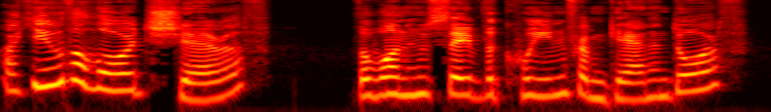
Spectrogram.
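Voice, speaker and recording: A man voicing a curious, excitable woman traveler in a storybook reading. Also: extremely high pitch, normal speed, no room sound, clean studio sound, voice pushed up. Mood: excited curiosity.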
